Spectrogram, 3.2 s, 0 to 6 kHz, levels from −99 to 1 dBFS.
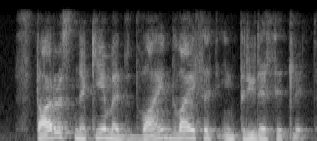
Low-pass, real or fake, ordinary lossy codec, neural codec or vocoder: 5.4 kHz; fake; none; vocoder, 44.1 kHz, 128 mel bands every 512 samples, BigVGAN v2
